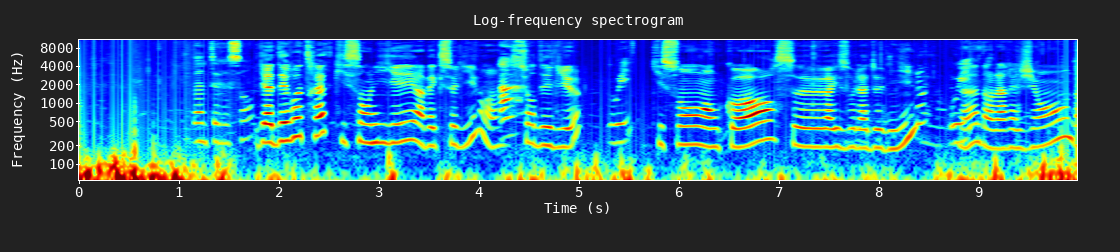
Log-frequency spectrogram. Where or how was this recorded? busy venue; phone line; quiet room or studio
busy venue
